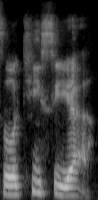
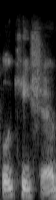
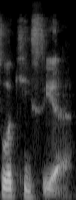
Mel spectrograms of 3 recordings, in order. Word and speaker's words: Lekecia: how it just looks it looks like Lisha but it's not it's it's pronounced lisia okay so right go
